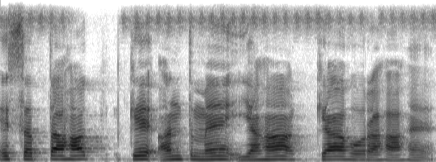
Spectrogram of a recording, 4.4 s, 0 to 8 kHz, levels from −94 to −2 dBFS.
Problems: constant background noise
